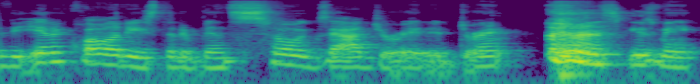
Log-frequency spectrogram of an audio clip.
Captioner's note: coughing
